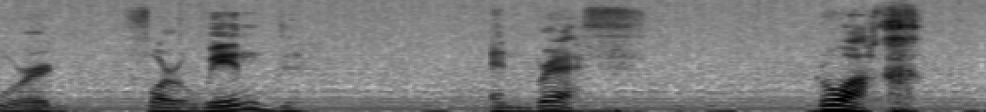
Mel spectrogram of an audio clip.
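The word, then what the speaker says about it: רוח: Ruak. Ako humalak no? Yan talaga yung pronunciation niyan sa Hebrew.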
